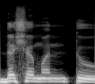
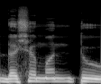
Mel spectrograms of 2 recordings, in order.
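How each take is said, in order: No difference in how they are said.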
